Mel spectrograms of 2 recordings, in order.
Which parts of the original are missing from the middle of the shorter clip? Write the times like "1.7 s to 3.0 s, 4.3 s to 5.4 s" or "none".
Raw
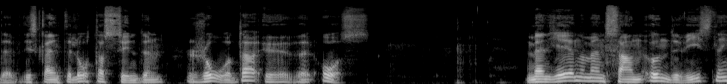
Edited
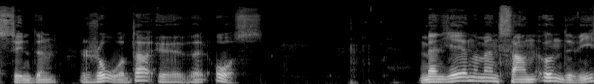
none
